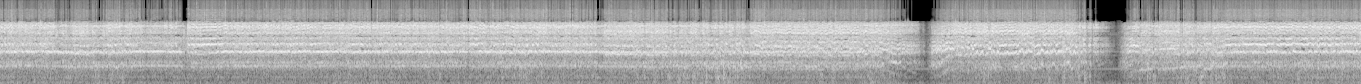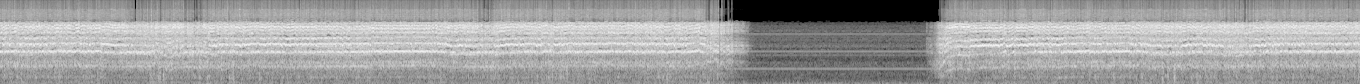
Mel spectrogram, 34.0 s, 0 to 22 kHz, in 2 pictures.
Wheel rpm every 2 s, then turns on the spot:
230, 230, 230, 230, 210, 150, 160, 170, 220, 220, 220, 220, 220, 30, 90, 220, 220.
none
